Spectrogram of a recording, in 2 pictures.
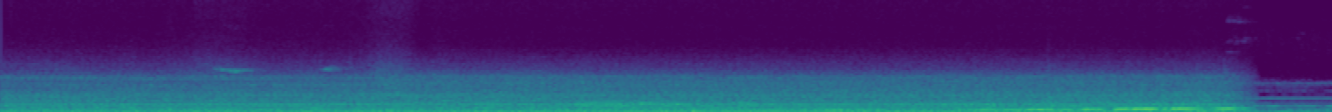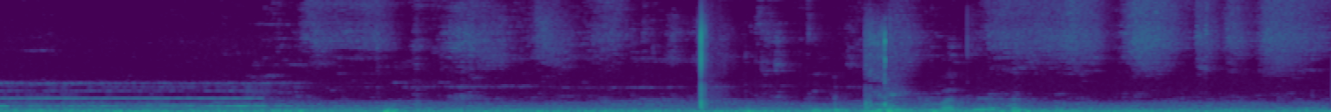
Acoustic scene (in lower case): subway train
